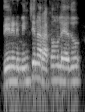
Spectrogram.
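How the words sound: The break falls after 'minchina', before 'rakamu'.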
